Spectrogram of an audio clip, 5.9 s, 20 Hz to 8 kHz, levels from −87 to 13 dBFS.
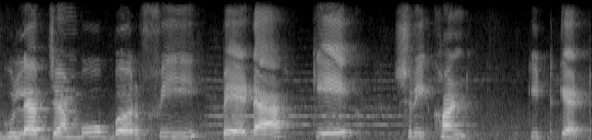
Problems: none marked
